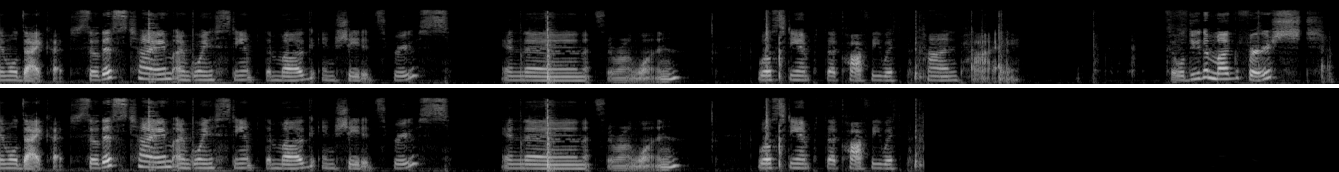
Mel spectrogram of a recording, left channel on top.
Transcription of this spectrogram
we'll die cut. So this time I'm going to stamp the mug in shaded spruce, and then that's the wrong one. We'll stamp the coffee with pecan pie. So we'll do the mug first.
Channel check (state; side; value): drops out; right; at 9.2 s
